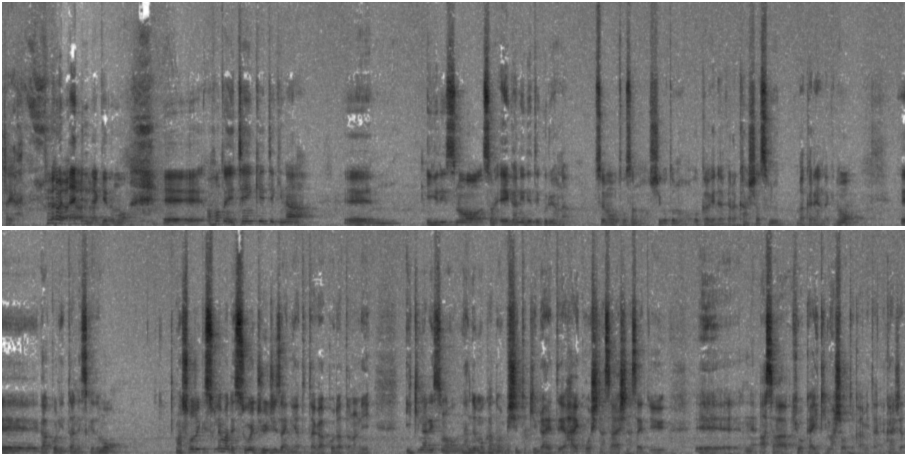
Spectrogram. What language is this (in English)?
Japanese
